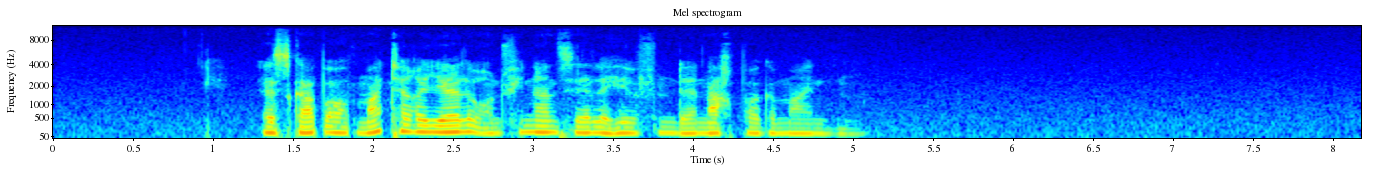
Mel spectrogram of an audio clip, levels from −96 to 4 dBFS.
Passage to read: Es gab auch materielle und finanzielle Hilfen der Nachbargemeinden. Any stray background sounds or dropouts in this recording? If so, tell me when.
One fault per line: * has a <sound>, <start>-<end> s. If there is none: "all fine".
all fine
